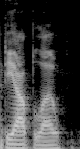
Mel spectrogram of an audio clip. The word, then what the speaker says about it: Deablo: His name is spelled differently. It's Deablo, but still. – Oh, okay. – It's pronounced Divine Diablo.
